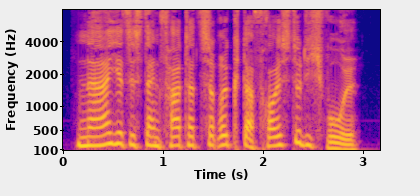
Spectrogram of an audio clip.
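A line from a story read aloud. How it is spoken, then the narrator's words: Calling down. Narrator (German): ruft sie zu ihm hinunter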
